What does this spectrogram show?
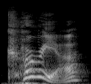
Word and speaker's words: courier: With Courier, the stress is on the first syllable.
